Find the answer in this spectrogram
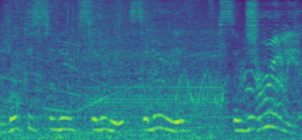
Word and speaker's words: locus coeruleus: It turns out there's a structure in the brainstem called the locus coeruleus. yes, exactly. Your pronunciation is brilliant.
